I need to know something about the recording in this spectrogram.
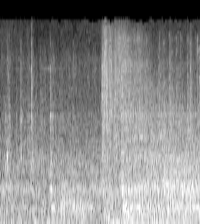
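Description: Heavy gunfire rattles close by.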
